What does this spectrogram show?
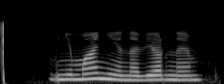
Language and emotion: Russian, neutral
